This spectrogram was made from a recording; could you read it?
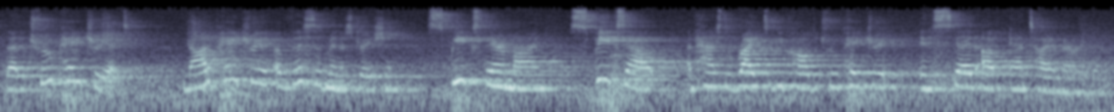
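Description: A librarian, a woman with a naturally soft voice pushing herself to speak louder, gives an earnest, firm public comment at a hearing. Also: high-pitched, measured pace. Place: large public meeting hall. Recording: echoey hall with room noise.

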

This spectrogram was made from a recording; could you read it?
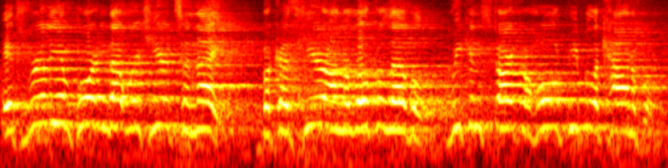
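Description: A man's voice: very high-pitched, steady tone, normal speed, background noise. Activist guy firing up a crowd, impassioned, big long hall reverb. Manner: impassioned, rousing. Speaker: community activist speaking at a public hearing. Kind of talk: rallying public speech. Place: large public meeting hall. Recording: echoey hall from a distance.

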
